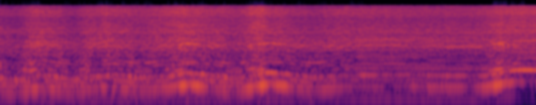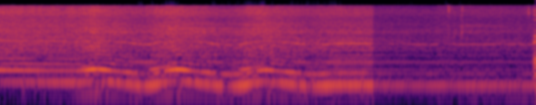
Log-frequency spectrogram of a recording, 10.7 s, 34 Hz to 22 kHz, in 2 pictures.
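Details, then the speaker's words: Bajaj CT125 motorcycle that stalled on the road and wouldn't restart, loose compression, after being kick-started with a flooded spark plug: engine fires and holds, throttle blips rise and fall smoothly, revs pick up cleanly with no misfire; kept revved high to avoid stalling. "Tulad nito kapagka umandar na kailangan medyo mataas yung RPM natin medyo gigil dapat para kasi pag namatay uli yan mahirap na uling paandarin"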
